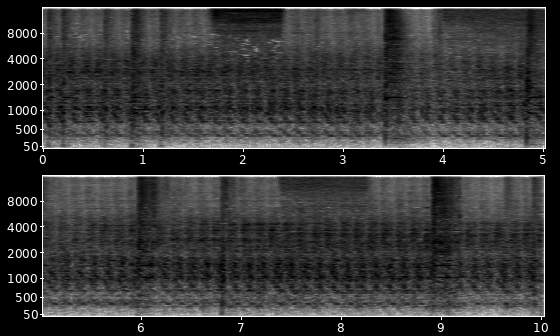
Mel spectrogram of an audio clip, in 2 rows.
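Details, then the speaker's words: BMW E21 being revived, recorded close at the exhaust with brown muck blowing out: starter churns at an uneven beat with a few half-catches, never fires and runs; crank no start. "so we handle this nasty brown stuff firing out of the exhaust while we were trying to crank it I don't know what effect that has on the car actually firing up"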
